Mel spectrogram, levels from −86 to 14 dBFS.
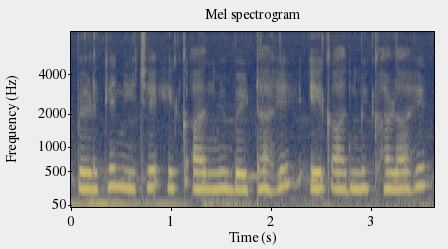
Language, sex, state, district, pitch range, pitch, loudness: Hindi, female, Madhya Pradesh, Bhopal, 245-265 Hz, 250 Hz, -14 LUFS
